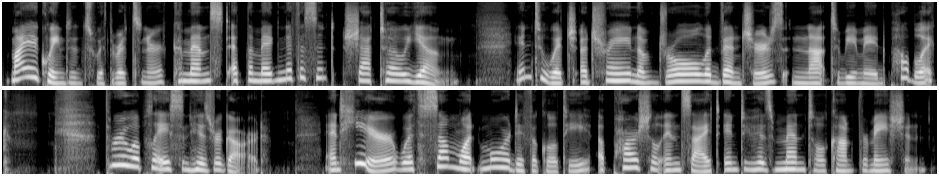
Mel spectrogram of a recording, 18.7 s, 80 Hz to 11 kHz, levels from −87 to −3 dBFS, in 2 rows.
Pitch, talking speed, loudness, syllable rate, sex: 220 Hz, 130 wpm, -20 LUFS, 4.5 syllables/s, female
